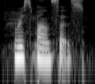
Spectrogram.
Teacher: Um, okay, the word responses what I was noticing here was you were almost saying responses, which instead of saying respa, so the second uh, syllable here is the ah sound, just like prato, chato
